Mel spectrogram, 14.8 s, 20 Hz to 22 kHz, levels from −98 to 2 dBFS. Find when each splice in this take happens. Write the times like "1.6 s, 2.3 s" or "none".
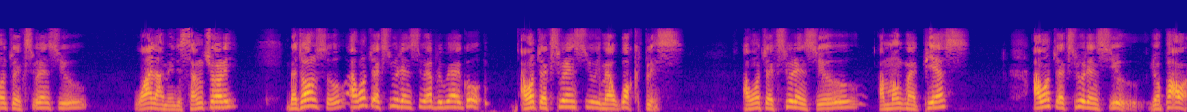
6.5 s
